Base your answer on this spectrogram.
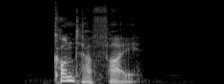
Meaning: portrait
- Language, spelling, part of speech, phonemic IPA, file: German, Konterfei, noun, /ˈkɔntɐfaɪ̯/, De-Konterfei.ogg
